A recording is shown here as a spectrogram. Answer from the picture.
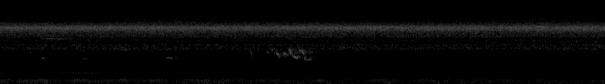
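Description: Faint bird chirps, with a brief flurry of quick chirps about halfway through, over a steady high-pitched hiss.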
